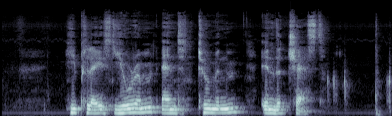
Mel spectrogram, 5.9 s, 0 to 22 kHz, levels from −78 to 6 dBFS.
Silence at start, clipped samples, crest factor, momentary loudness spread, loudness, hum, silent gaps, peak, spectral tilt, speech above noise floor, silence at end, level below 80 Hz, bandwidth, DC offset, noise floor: 1 s; under 0.1%; 14 dB; 10 LU; -12 LUFS; none; none; 0 dBFS; -5 dB/octave; 35 dB; 0 s; -48 dBFS; 14 kHz; under 0.1%; -47 dBFS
